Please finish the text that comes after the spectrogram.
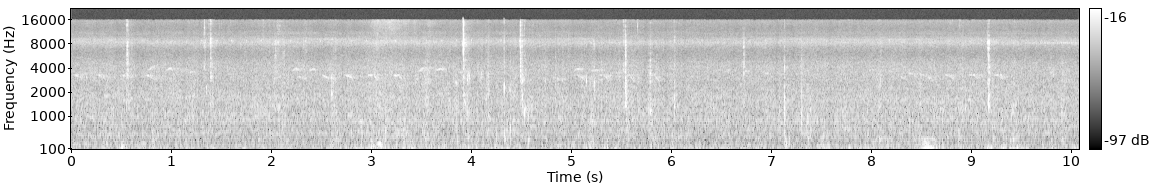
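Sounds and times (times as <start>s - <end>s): faint outdoor background: 0.0s - 10.0s
person chewing: 3.6s - 7.4s.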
